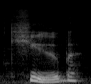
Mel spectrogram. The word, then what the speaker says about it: cube: Our next word is going to be cube. Cube. 3 sounds. Okay. Silent sound at the end. Cube. So we have K, C, U, easy enough. B, Good. But if I forget to put something, this is going to say cub.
